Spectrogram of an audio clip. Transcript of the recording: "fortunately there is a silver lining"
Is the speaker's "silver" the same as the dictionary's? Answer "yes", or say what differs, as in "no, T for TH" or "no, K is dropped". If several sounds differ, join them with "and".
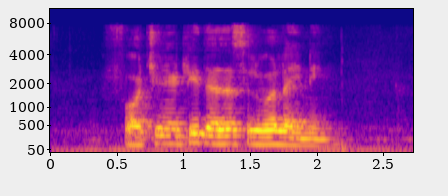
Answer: yes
